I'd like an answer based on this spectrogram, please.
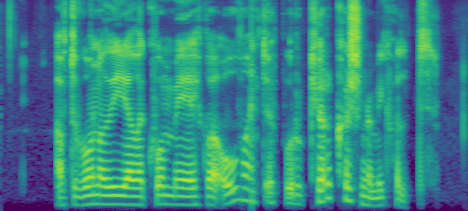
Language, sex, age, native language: Icelandic, male, 20-29, Icelandic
